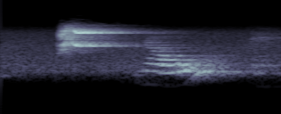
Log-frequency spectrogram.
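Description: A pet conure's short, high call starts sharply about half a second in and slides slightly down, followed by a lower call that falls in pitch.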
